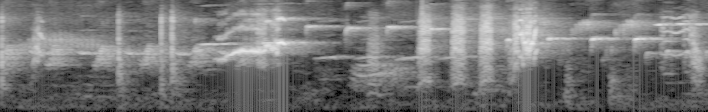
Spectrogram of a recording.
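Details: Javan myna call used as a lure to set off other mynas: rasping notes mixed with thin whistles and sliding chirps, loud squeaky bursts in the middle, fairly continuous for a few seconds.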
